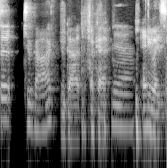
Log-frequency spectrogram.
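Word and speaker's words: jugaad: How do you pronounce it? Jugad.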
